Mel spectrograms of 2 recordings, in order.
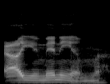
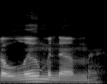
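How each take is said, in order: First: It is said with five syllables, British style. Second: It is said with four syllables, American style. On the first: "y'all say aluminium" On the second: "we say the word aluminum"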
